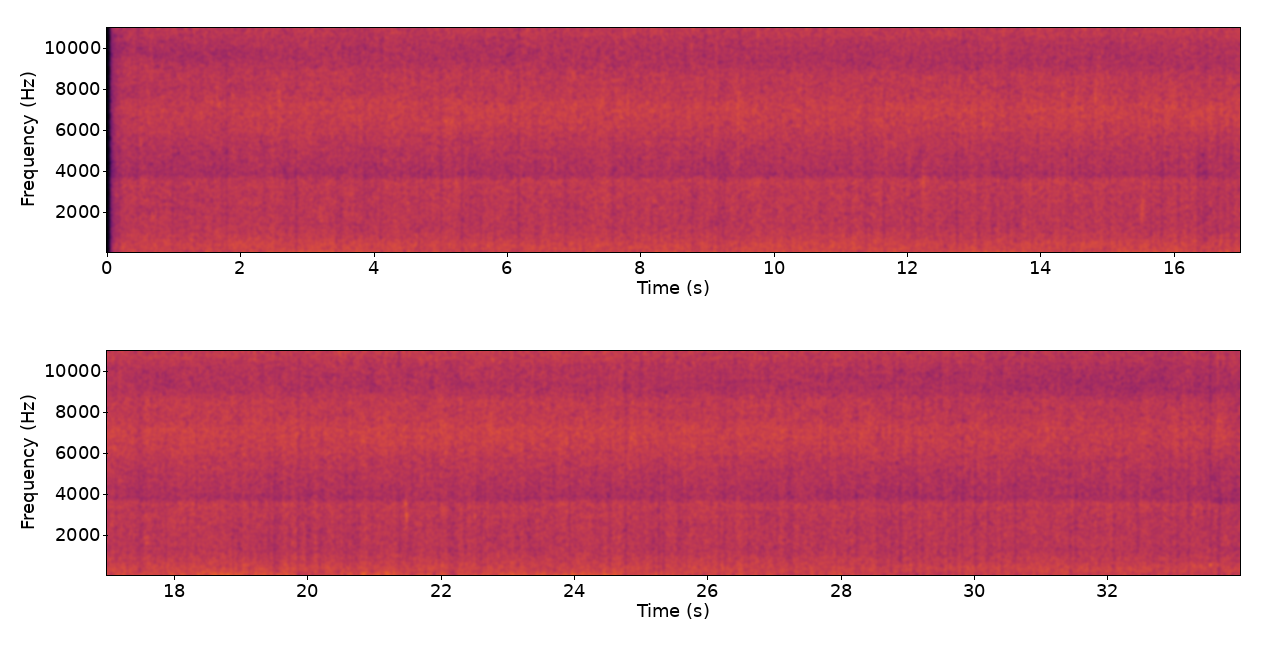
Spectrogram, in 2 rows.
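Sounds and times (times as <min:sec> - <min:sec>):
heavy rain on wooden deck: 0:00.0 - 0:33.9.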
